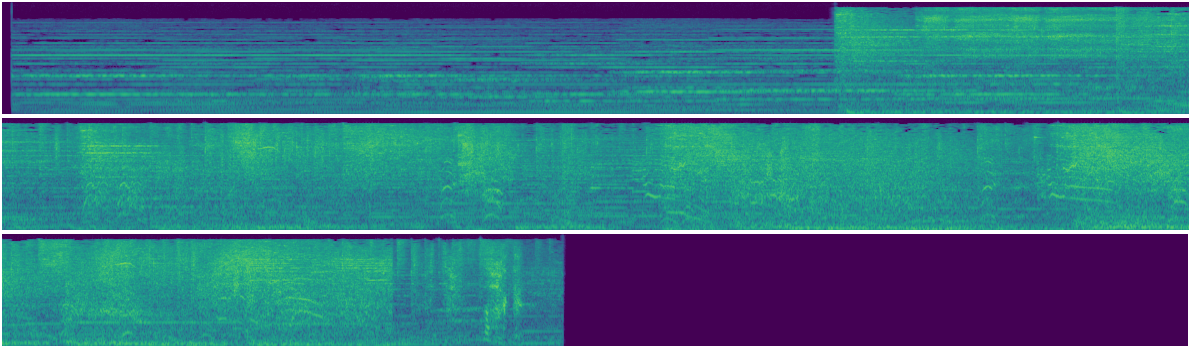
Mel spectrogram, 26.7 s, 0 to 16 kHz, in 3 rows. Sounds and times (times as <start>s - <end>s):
Theme music: 0.1s - 22.0s.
